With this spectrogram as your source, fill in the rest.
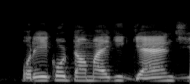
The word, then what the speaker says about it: gangue: और एक और टर्म आएगी गैंज या गैंगू.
